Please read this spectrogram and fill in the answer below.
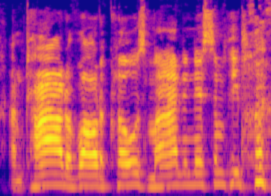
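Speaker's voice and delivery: badly faked Southern accent, breaking into a laugh; hammed-up attempt at a Southern accent; horrible Southern accent. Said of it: "That was a horrible accent".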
